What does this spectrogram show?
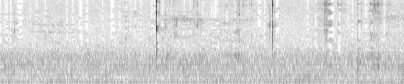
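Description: Someone chewing raw onion: a few sharp, crisp crunches, two of them loud, over a steady low hum.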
